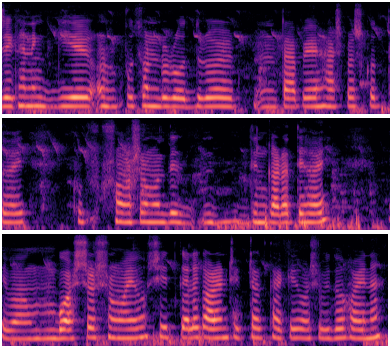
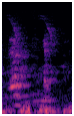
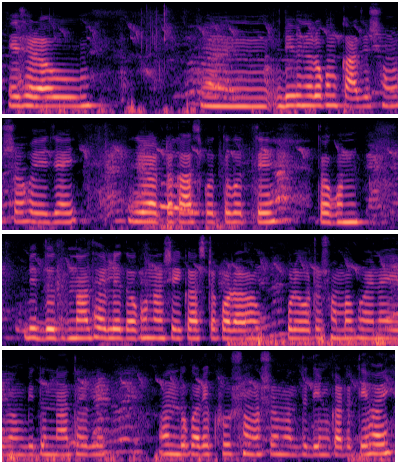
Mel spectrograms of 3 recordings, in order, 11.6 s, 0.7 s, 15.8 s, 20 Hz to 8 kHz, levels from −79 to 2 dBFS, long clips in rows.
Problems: constant background noise, continuous background conversations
